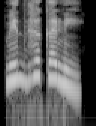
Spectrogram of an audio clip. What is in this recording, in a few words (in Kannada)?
"ವಿದ್ಧಕರ್ಣಿ", Kannada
